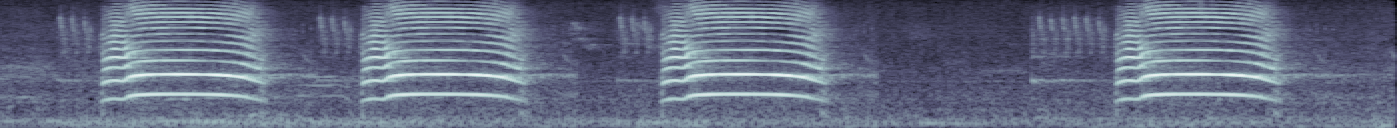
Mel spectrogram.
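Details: A peacock gives four loud, nasal, wailing calls, each under a second long and evenly spaced about every two seconds, over a faint low background hum.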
